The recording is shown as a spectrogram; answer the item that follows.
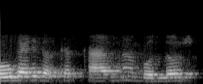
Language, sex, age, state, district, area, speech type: Odia, male, 18-30, Odisha, Khordha, rural, conversation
